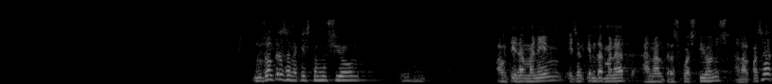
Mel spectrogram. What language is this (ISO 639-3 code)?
cat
